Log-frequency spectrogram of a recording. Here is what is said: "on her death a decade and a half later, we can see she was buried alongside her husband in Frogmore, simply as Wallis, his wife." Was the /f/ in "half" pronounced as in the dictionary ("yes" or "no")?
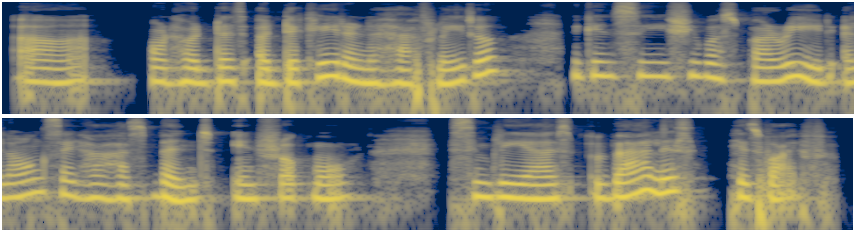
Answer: yes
